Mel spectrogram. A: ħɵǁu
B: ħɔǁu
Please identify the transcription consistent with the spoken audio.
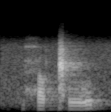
B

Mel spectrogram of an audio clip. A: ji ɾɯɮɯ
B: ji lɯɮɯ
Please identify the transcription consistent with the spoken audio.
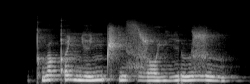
A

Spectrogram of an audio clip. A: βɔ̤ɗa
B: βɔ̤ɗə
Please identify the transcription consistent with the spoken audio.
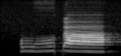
A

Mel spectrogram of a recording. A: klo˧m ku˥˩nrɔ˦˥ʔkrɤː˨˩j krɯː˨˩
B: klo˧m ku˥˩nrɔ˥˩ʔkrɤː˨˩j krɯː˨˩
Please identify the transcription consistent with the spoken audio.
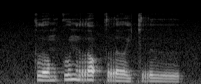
B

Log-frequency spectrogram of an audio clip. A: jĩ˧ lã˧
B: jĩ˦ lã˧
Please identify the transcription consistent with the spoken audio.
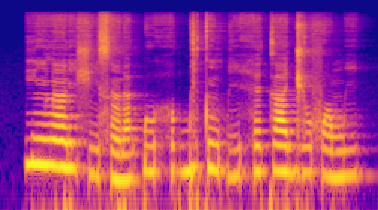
B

